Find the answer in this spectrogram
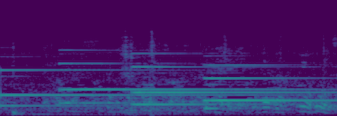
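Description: A soft, slow melody of bell-like chime notes, a new note starting about every second and ringing on so that the notes overlap.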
